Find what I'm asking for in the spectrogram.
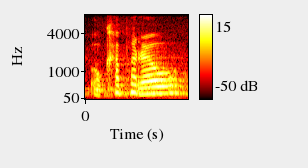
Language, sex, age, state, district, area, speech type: Bodo, female, 60+, Assam, Baksa, urban, spontaneous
